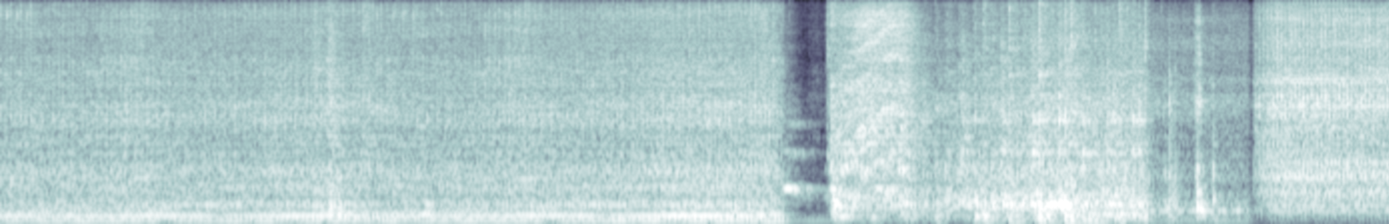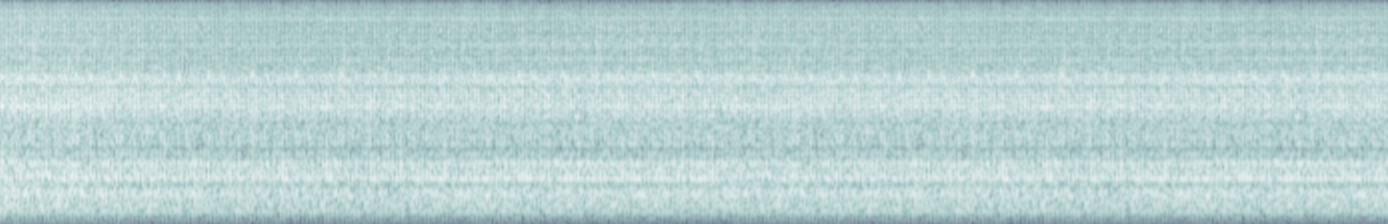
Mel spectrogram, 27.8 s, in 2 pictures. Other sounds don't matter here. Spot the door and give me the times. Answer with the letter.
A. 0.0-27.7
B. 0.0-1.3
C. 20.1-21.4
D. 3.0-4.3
D.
